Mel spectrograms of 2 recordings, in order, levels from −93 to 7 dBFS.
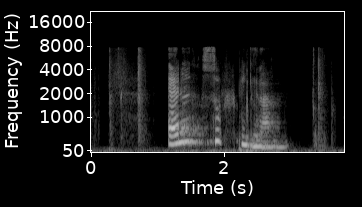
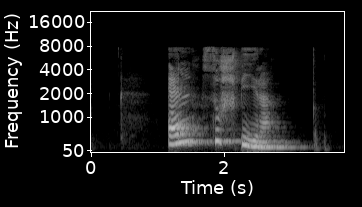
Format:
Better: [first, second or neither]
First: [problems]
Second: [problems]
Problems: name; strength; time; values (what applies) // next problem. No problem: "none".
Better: second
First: noise reduction (neural diffusion model UNIVERSE++)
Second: none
